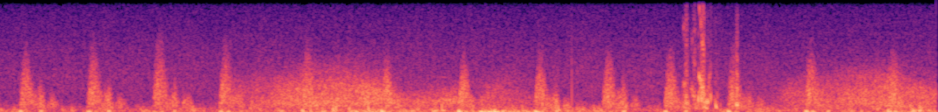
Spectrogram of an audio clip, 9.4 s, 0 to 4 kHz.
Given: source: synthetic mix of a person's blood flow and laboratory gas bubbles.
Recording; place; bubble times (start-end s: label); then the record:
Doppler ultrasound of blood flow; subclavian vein
6.84-7.26 s: bubbles
7.36-7.45 s: bubbles
From the record:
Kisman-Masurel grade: 223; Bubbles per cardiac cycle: several, 3 to 8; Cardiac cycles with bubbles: 10 to 50%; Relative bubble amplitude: loud (0.450 to 0.775); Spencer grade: 2 (many but less than half of the cardiac periods contain bubble signals, singularly or in groups); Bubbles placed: anywhere in the cardiac cycle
